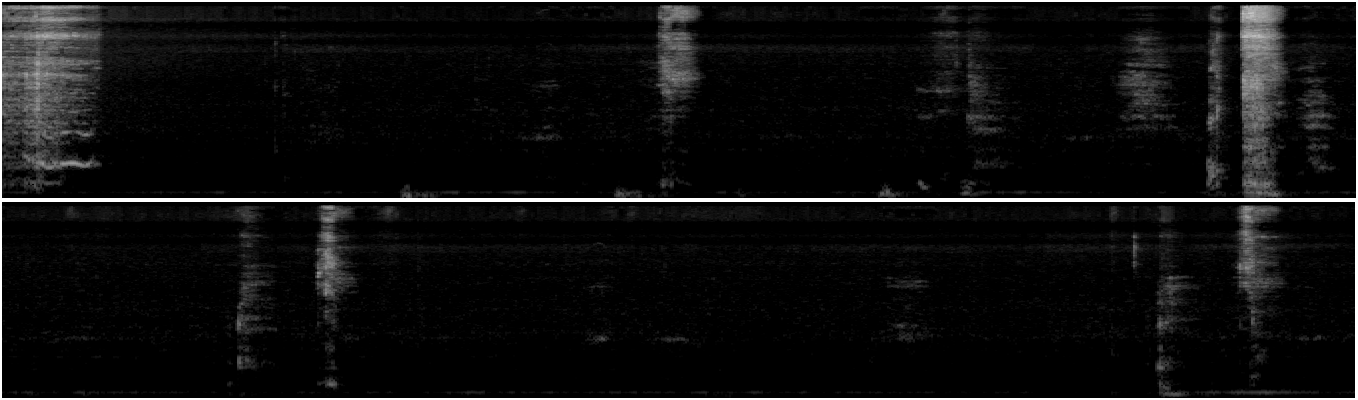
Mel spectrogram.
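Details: Sneezing from allergy on a bad allergy day: several sharp, explosive sneezes spread over quiet room noise, with possible nose blowing between them.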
